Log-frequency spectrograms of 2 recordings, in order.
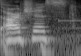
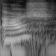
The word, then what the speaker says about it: Arches: almost all the time is it true that this is not how you pronounce arches it's harsh the arch paper I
